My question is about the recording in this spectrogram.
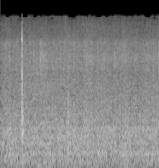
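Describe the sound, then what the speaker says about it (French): Rain falling steadily outside, a soft even hiss with a couple of faint drips, no talk. "en plus on est rythmé par la pluie"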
